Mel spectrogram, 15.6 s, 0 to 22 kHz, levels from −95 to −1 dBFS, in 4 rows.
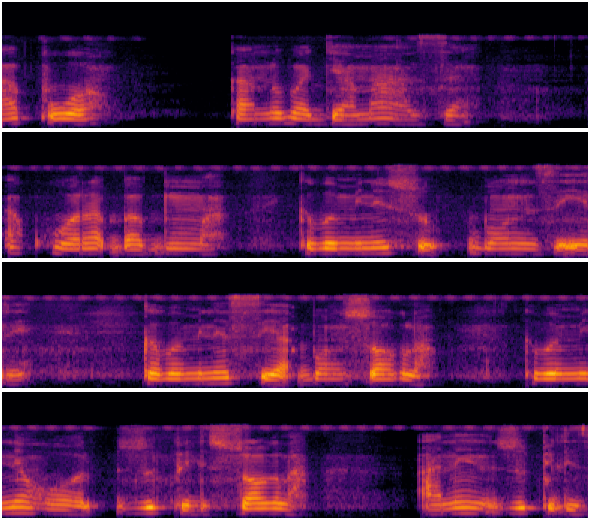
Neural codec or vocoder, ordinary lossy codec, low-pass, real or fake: none; AAC, 48 kbps; 7.2 kHz; real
